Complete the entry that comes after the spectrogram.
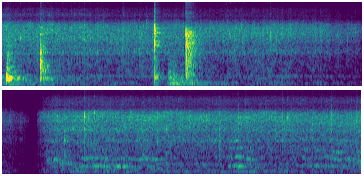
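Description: Mutton liver pieces sizzling as they fry in oil in a non-stick pan, about half fried. A plastic spoon stirs them, knocking against the pan a few times in the first three seconds. The sound cuts out for a moment about halfway through, then steady sizzling resumes.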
